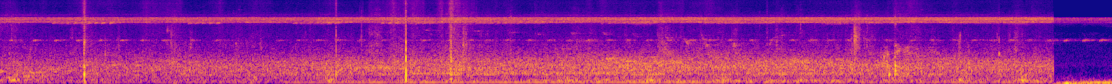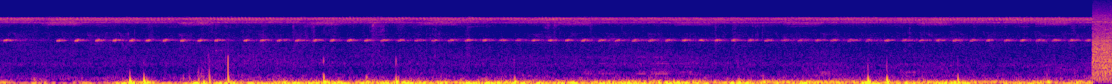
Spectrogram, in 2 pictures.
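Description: Forest insects shrilling: a steady high buzz with a faster, rapidly pulsing chirp below it. About halfway through the sound changes abruptly, and a low rumble with a few sharp knocks comes in under the insects.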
